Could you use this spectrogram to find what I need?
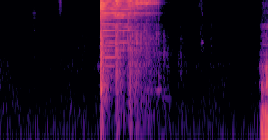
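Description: Paper rustles as small cut pieces are handled.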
